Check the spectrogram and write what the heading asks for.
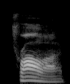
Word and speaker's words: Tralla: And so it was really an awkward read to keep every time you're reading a line and you see Tralla, parentheses, rhymes with Paula, blah, blah, blah, blah, blah, blah.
